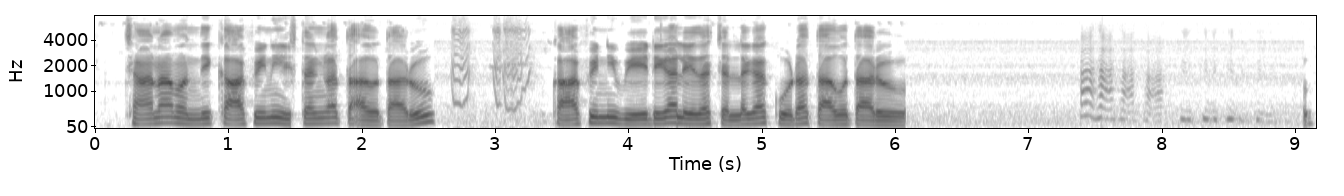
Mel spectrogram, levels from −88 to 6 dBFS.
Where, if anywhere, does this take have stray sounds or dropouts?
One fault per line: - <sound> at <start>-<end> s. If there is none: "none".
- squeak at 2.7-3.3 s
- laugh at 7.4-8.9 s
